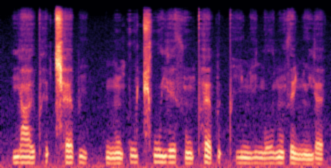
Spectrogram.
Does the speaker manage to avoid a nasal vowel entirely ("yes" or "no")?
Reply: no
